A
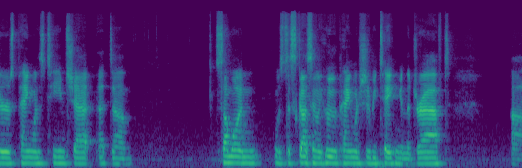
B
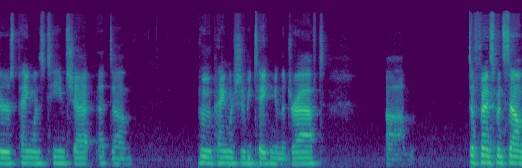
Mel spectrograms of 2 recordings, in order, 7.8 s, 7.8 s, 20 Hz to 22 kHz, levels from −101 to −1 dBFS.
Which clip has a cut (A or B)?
B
